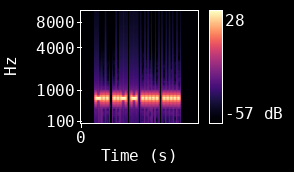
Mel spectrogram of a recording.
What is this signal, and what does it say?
Morse code, heard as a keyed tone, about 46 wpm, 700 Hz. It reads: DUT55
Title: Five Challenging Letter-Number Combinations 45wpm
